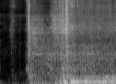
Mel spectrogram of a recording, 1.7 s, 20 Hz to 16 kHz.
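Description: A 1969 Pontiac Grand Prix Model J engine cranks and catches almost instantly after a brief silence, then settles into a steady, loud, close-up idle with a low rumbling exhaust and a slight exhaust leak.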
